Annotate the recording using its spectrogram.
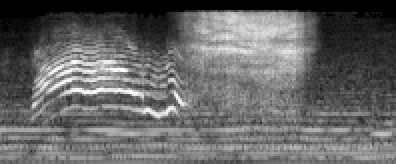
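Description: A cartoon cat meows once, a drawn-out call that rises and then falls, followed by a short hiss, over sustained background music.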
